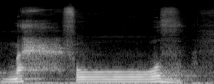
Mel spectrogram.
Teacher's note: ha sukunnya disempurnakan, ditempatkan di makhrajnya ha, yaitu tengah tenggorokan, dan desiskan, alirkan suaranya desis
